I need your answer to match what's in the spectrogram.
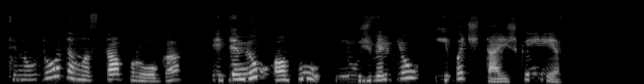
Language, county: Lithuanian, Vilnius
